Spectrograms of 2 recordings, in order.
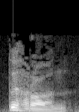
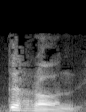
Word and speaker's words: طهران: لو استمعنا إلى واحد من الإيرانيين وهو يتحدث أو يذكر اسم عاصمته اللي هي طهران، هنبص نلاقيه بيقول عنها إن هي طهران طهران، يعني الطاء تكاد تصل في النطق إلى حرف التاء.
